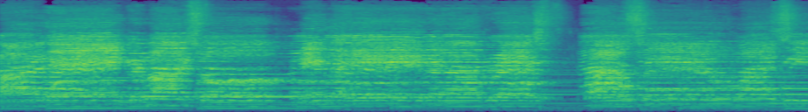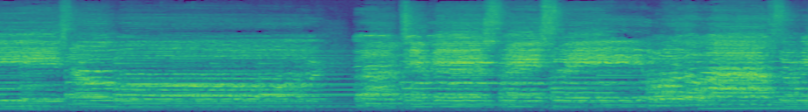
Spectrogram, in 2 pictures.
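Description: Mixed church choir singing a hymn together, in long phrases with short breaks between them about six seconds apart.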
